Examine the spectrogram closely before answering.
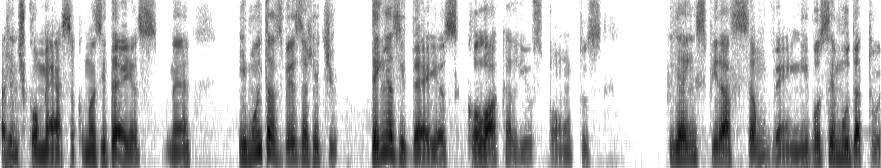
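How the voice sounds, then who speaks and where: On a very clean recording with a silent background and a dry, close sound with no echo, a man speaks at a moderate pace with a fairly high pitch, a dark, mellow tone, vocal fry, very wide pitch swings and big swings in loudness. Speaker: film director and screenwriter. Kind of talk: interview. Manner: hesitant, many filler sounds.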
